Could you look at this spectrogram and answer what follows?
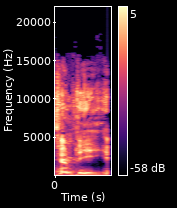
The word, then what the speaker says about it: Tempe: That is unfortunately how the locals pronounce it. – That's fucking wild. – How the hell else would you pronounce it? – Like in Spanish? – Tempe. – It's not Spanish. It's named after the Valley of Tempe in Greece.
